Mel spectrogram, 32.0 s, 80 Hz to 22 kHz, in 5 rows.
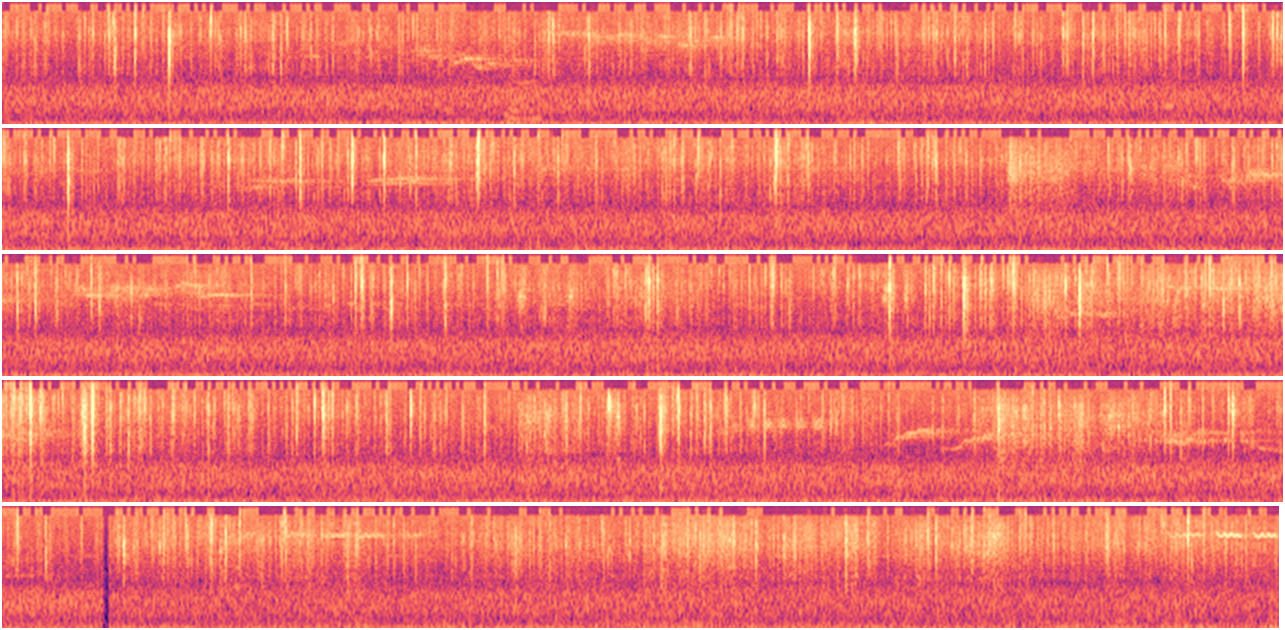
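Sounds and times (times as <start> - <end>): campfire crackling and popping: 0.0 - 32.0.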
